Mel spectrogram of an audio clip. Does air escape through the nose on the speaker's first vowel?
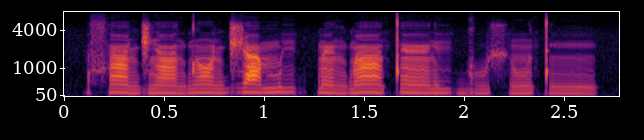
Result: yes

